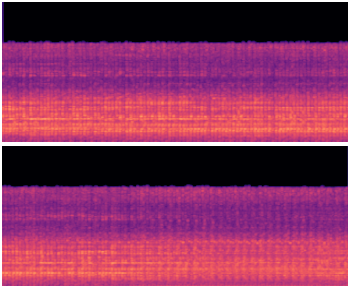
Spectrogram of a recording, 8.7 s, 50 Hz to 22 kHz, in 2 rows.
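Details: Komatsu PC-20 excavator, 3D84 diesel, with low power, black smoke and hard starting. Low, uneven chugging at about three beats a second with a rough, lumpy idle; faulty injector nozzles, which were replaced.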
